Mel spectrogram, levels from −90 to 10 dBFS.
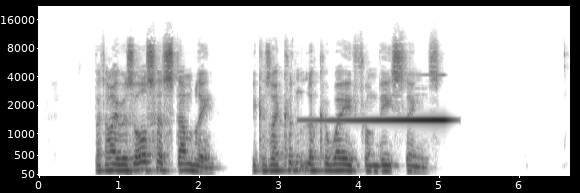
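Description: At 3.22 s a loudspeaker feedback squeal begins: a steady 1.4 kHz tone swells over about a second and a half to roughly 15 dB above the speech, then stops at 5.26 s. The microphone is re-amplifying its own loudspeaker, and at that frequency the loop gain exceeds one.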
